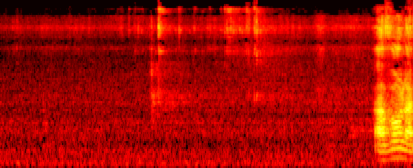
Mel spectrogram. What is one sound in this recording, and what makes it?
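A metal censer's chains clink softly.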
